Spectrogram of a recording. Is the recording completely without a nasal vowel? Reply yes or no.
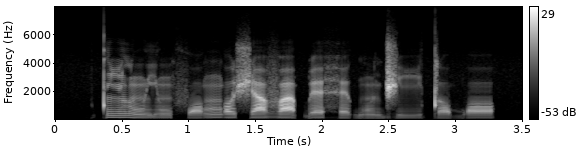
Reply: no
